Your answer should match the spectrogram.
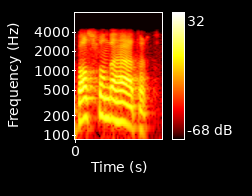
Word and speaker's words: Bas van de Haterd: How do you say it? – Close enough. Bas van der Haterd.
